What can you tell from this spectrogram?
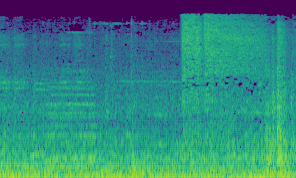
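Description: City bus engine and road rumble from inside the moving bus in heavy traffic. About two and a half seconds in, a sudden hiss of air from the bus's air brakes lasts about a second, and a shorter hiss follows near the end. A faint high tone sounds in the first second and a half.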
